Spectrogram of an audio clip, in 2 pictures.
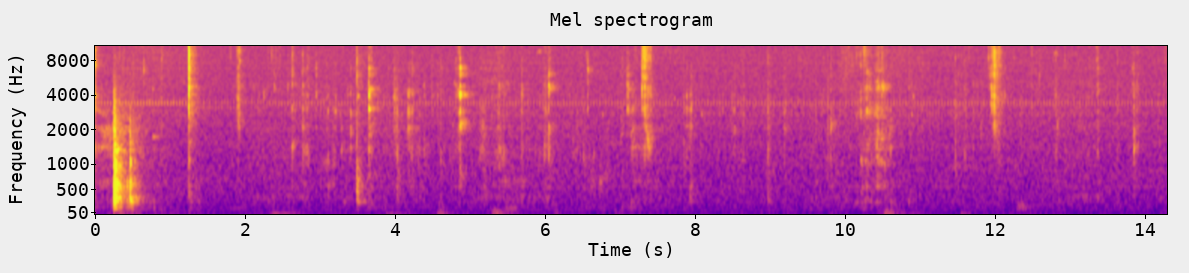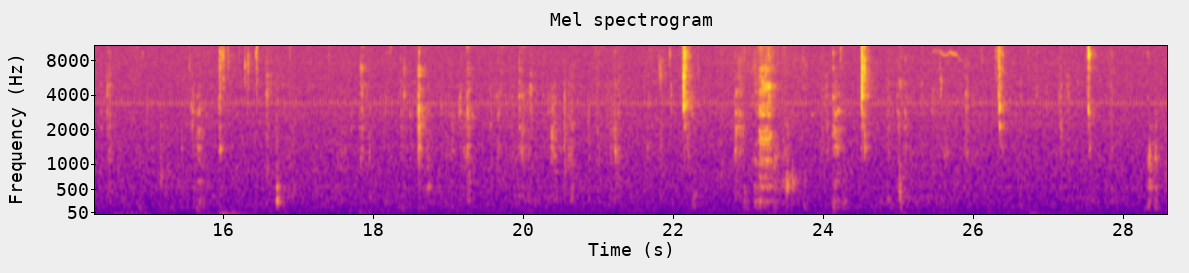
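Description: A person chewing food, with scattered sharp clicks and taps, the loudest just after the start.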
